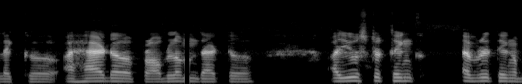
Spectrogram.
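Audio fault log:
1.85 to 1.90 s, gap at a join of encoded pieces: the speech drops out in a gap of about 53 ms and then resumes where it stopped. Separately encoded segments were spliced untrimmed, so encoder start-up delay and last-frame padding remain as a hole with smeared edges.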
